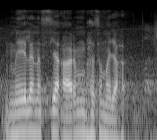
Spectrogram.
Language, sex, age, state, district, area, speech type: Sanskrit, male, 18-30, Karnataka, Gulbarga, urban, read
